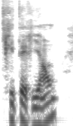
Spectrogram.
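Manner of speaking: word pronounced with Québécois accent.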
